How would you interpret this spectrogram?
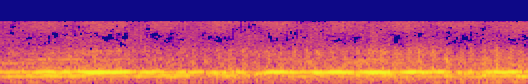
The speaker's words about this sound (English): It is late at night, and the whistle of a southbound freight is heard in the distance. In the darkness of the cut, two men huddle against an embankment. The train whistle is heard again.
